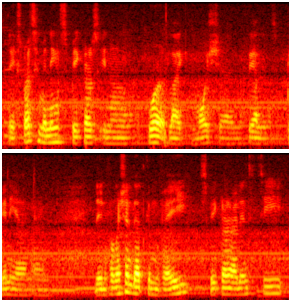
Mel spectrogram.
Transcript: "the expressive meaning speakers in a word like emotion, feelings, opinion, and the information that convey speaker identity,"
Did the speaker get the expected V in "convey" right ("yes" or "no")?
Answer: yes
